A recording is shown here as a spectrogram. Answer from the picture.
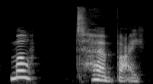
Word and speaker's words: motorbike: Mo oh that's easy motorbike motorbike and yeah notice as well the T like we had visitor motorbike it's just uh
